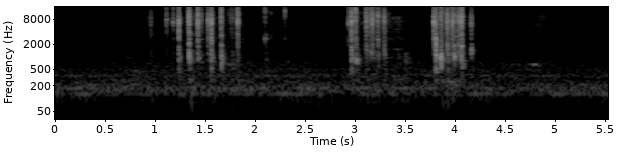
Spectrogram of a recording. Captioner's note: keyboard clacking continues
